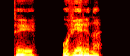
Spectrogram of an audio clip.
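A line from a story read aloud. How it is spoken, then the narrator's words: Quiet question. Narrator (Russian): тихо спросил Спартак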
